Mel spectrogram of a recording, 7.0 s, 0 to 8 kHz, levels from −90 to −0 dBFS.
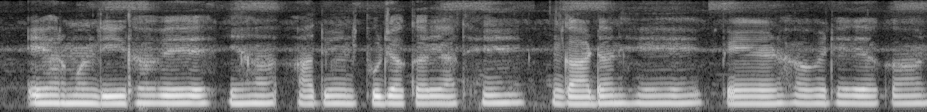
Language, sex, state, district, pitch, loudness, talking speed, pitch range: Chhattisgarhi, male, Chhattisgarh, Sarguja, 155 Hz, -17 LUFS, 120 wpm, 155-160 Hz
